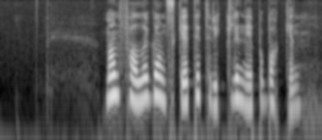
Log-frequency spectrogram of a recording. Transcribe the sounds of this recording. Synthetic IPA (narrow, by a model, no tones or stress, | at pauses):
mɑnfɑlːəɾɡɑnskət̪ʰɪlt̪ʰɾʏkəlɪneːpʰoːbɑkən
